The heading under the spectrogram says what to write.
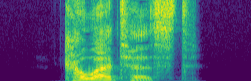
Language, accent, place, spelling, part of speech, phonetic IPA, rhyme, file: German, Germany, Berlin, kauertest, verb, [ˈkaʊ̯ɐtəst], -aʊ̯ɐtəst, De-kauertest.ogg
- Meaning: inflection of kauern: 1. second-person singular preterite 2. second-person singular subjunctive II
